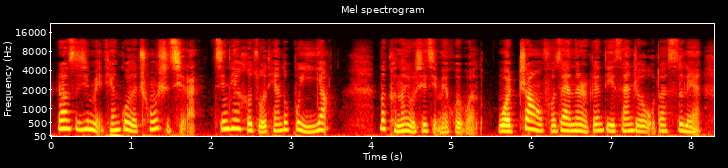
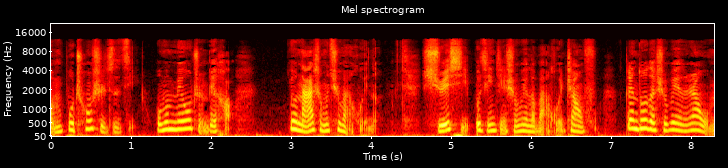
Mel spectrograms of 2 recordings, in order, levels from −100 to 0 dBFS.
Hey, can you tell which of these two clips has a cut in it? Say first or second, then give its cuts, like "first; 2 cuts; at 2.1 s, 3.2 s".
first; 1 cut; at 5.5 s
